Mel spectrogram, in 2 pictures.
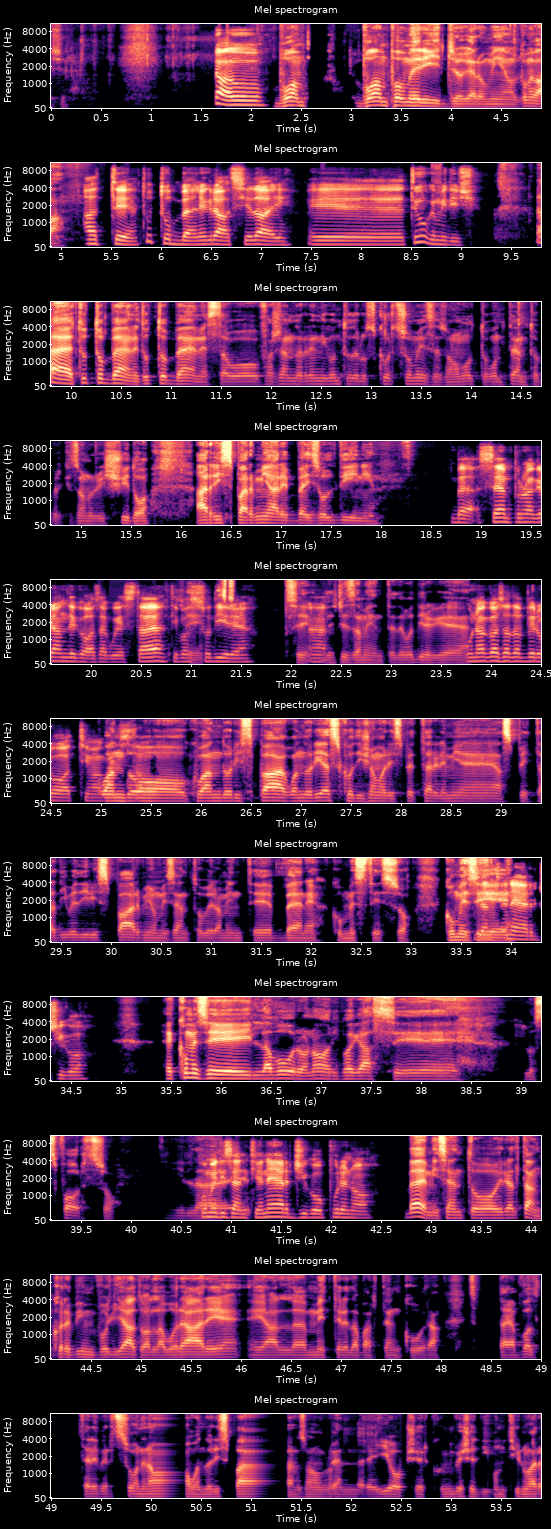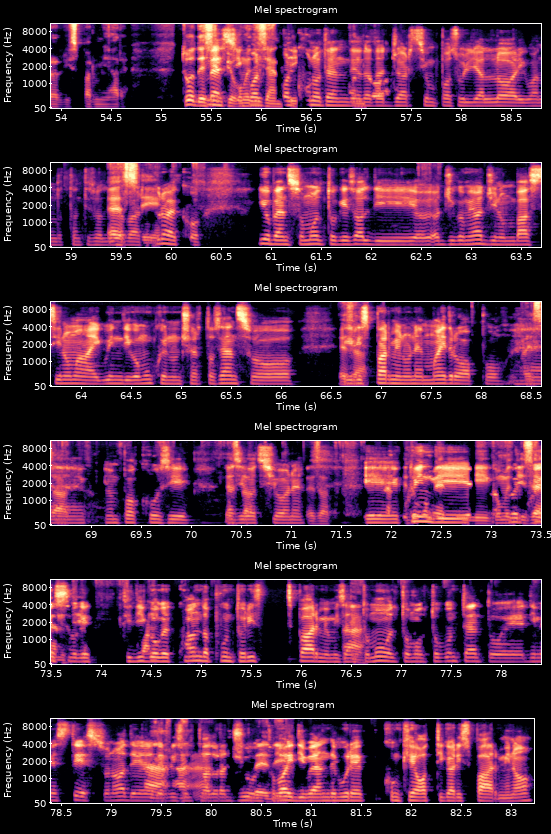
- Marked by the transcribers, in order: other background noise; static; tapping; drawn out: "Ehm"; "tu" said as "teu"; sigh; distorted speech; unintelligible speech; "proprio" said as "propo"
- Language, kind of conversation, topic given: Italian, unstructured, Come ti senti quando riesci a risparmiare?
